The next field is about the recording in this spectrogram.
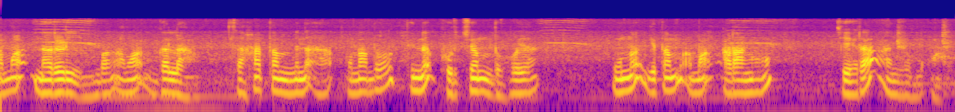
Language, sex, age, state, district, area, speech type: Santali, male, 60+, Odisha, Mayurbhanj, rural, spontaneous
